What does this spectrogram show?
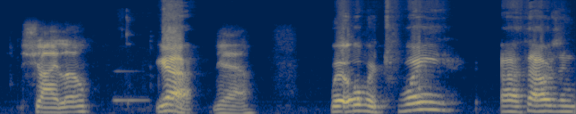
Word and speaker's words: Shiloh: After the battle of and I'm going to pronounce this name, this town name wrong. Uh Sai Lo Sila um during the civil war. What's that? Shiloh.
